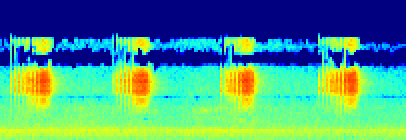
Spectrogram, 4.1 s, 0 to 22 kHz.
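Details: Floury baker cicada (Aleeta curvicosta), the last one heard in Australia's summer of 2022/2023, trying to sync its call with another cicada across a busy street: high, hissing buzzy bursts about once a second over low traffic rumble.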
